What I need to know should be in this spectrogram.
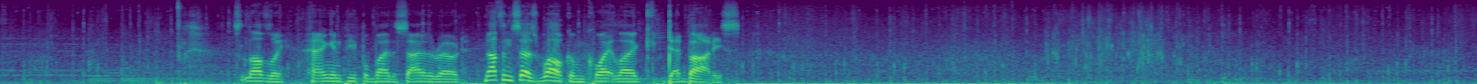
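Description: A horse gallops with steady hoofbeats on a dirt path.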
